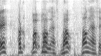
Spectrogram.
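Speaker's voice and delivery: high mock shout of a driver; driver shooing boy. Driver chases boy away. (Driver की नकली डांट)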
